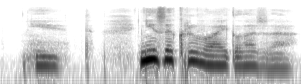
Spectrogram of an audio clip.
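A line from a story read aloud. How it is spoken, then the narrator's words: Whisper. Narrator (Russian): прошептал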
